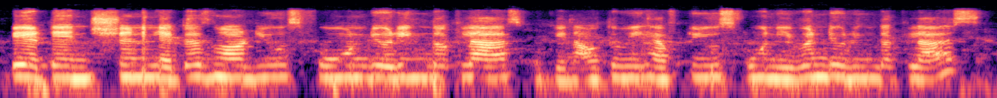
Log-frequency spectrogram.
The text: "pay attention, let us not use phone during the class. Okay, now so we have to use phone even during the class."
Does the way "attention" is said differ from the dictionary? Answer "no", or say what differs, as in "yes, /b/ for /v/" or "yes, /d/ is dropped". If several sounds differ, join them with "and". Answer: no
